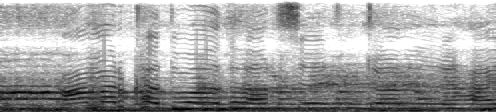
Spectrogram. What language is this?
Magahi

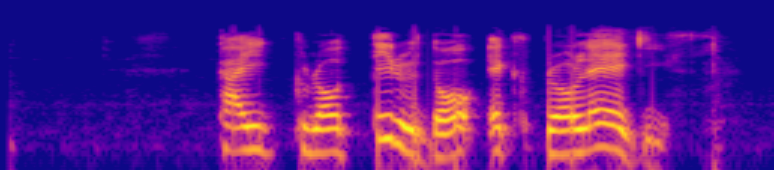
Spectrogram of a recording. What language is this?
Esperanto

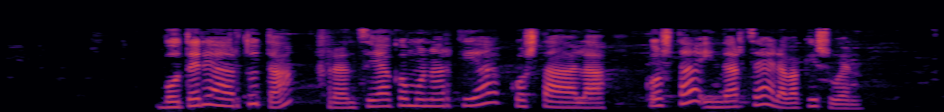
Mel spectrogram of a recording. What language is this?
Basque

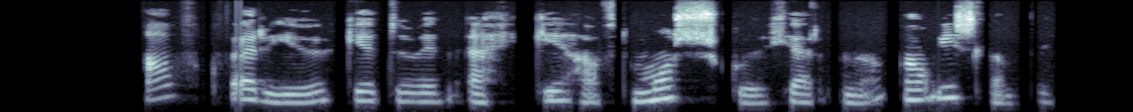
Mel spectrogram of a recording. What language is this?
Icelandic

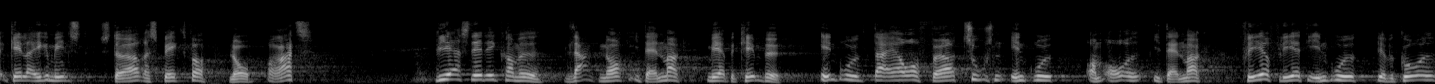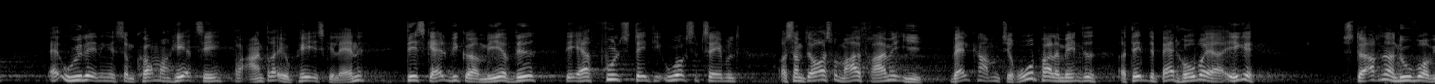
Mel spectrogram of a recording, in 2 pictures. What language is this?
Danish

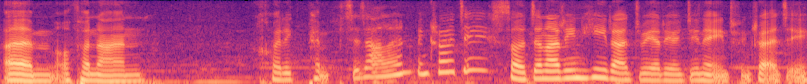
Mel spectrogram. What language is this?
Welsh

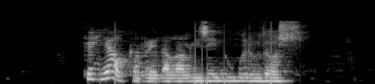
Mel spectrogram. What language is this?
Catalan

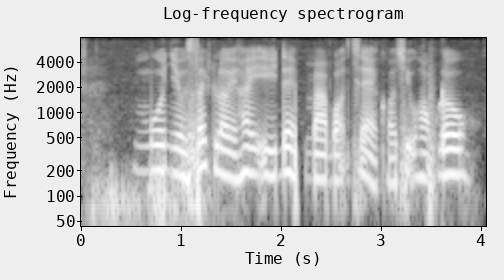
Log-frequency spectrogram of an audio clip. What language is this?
Vietnamese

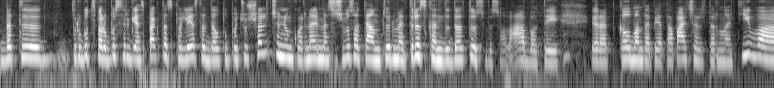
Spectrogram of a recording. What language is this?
Lithuanian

